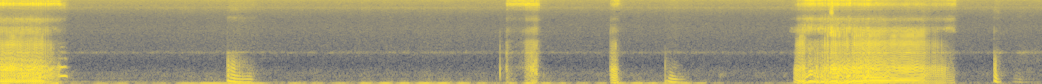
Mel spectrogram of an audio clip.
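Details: Sleeping pug snoring very loudly: snorting, rattling breath noises at irregular intervals with one long loud snore; snoring.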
